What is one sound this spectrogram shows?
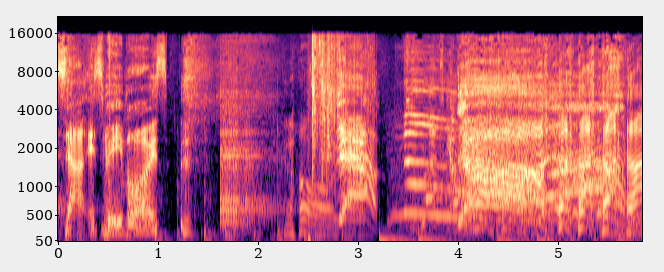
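A man laughs loudly into a close microphone.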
